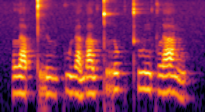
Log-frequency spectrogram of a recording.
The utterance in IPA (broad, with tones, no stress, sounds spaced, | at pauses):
l a˨˩ p̚ t r ɯː˩˦ k w ɯ˨˩ a̯ w a˧ w t r o˥˩ k̚ tʰ u˥˩ n k l a˥˩ ŋ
